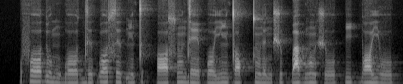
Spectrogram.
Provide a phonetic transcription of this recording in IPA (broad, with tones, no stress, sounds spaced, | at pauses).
f oː˦ ɗ u˨ m ɡ͡b oː˨ d ɨ˨ ɓ o˦ s ɨ˧ ɓ ĩ˨˦ t | ɔ˨ s ũ˦ d eː˨ p o˨ j ĩ˦˨ t ɔ˨˦ p t ũ˧ ɾ ɨ˧ n ʃ u˧ ɡ͡b a˦ ɡʷ ũ˦˨ ʃ u˧ | i˧ ɡ͡b ɔ˧ j u˨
